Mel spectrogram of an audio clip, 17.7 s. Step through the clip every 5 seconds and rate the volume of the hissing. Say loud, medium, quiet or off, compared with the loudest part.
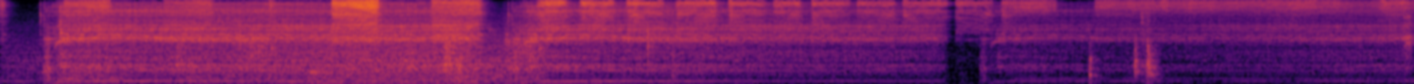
loud, loud, quiet, quiet.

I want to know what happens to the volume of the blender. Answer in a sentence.
The volume of the blender goes down.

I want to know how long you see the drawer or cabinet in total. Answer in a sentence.
The drawer or cabinet can be heard for 3 seconds in total.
